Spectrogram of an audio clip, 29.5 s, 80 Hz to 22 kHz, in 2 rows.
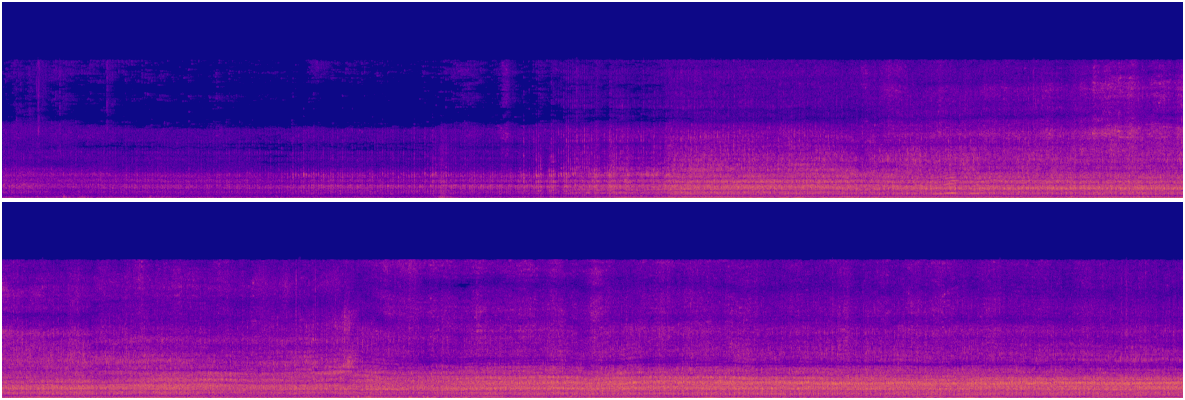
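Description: Diesel engines of two Belarus 510 tractors working hard under load, hitched in tandem to pull a stuck, loaded sugarcane trolley. The engine sound grows much louder about seven seconds in and then holds steady.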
